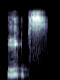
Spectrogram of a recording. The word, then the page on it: eats: Indian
